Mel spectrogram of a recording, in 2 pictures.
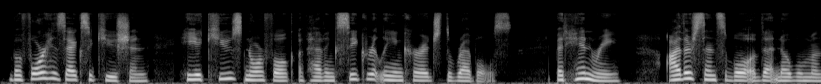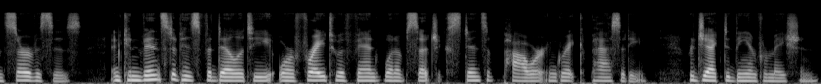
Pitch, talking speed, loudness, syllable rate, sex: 185 Hz, 145 wpm, -19 LUFS, 5.8 syllables/s, female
